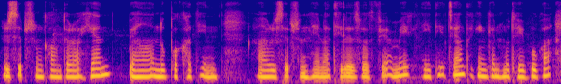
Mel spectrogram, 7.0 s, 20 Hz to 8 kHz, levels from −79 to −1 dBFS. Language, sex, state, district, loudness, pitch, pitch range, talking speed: Mizo, female, Mizoram, Aizawl, -16 LUFS, 200 Hz, 190-215 Hz, 205 wpm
